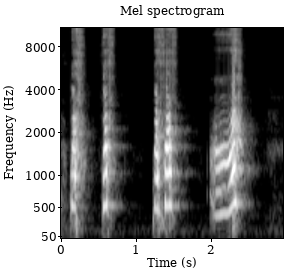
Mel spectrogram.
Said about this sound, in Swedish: Vi har dogs. Woof, woof. Du vet, de brukar säga We got dogs on this team.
